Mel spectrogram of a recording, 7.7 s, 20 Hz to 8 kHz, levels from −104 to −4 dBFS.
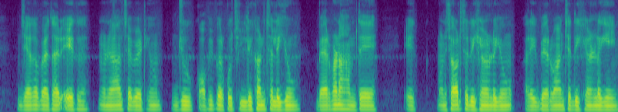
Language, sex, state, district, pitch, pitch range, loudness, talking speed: Hindi, male, Uttarakhand, Tehri Garhwal, 105 Hz, 105-110 Hz, -20 LUFS, 225 wpm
